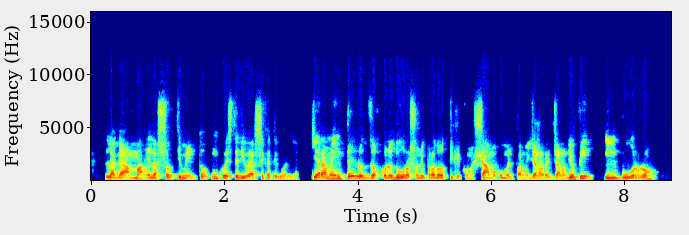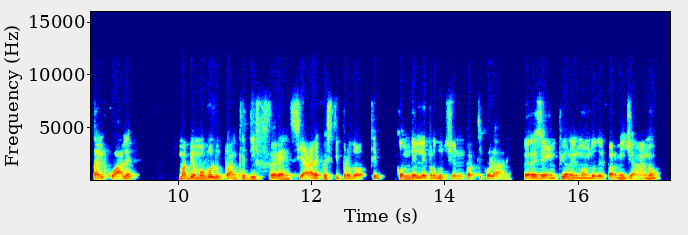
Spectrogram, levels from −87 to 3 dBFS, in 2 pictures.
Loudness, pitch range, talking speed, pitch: -16 LUFS, 120-165 Hz, 150 wpm, 135 Hz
